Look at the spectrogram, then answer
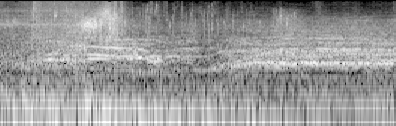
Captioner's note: crowd shouts; crowd cheers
